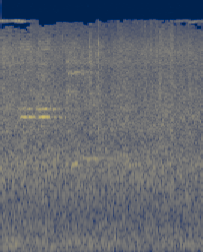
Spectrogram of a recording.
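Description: A young woman talks on a phone nearby.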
